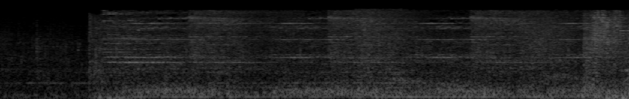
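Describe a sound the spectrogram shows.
Magic crackles and zaps in a game fight.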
